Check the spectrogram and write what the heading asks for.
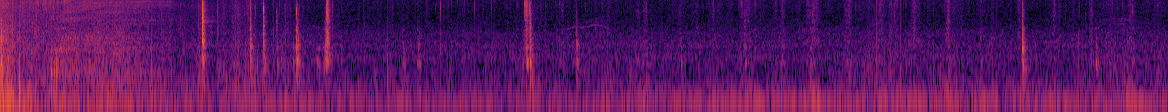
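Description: Faint, scattered clicks and small taps of a magnetic Phillips screwdriver turning small screws that fasten a car stereo's touchscreen to its dash-kit mount, over a low steady hum.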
